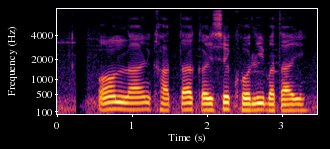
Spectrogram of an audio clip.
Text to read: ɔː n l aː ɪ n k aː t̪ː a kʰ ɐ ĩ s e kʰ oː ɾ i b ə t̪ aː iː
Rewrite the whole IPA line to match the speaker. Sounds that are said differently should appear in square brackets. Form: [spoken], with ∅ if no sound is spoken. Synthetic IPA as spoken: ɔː n l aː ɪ n [kʰ] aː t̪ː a [k] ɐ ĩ s e kʰ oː [l] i b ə t̪ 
